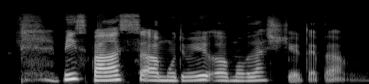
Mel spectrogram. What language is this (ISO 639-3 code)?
kat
